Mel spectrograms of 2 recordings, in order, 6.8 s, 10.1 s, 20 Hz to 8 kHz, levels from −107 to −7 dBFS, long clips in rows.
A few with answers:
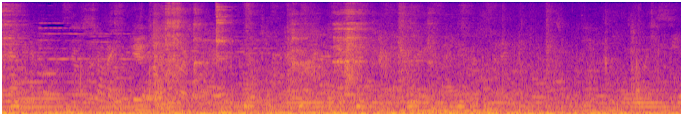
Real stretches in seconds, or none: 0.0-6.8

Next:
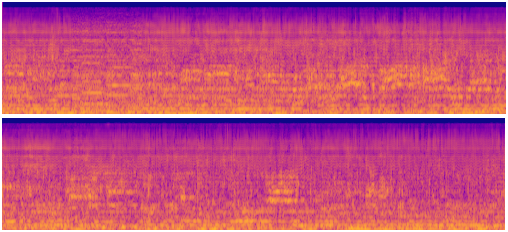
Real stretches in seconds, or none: 0.7-1.4

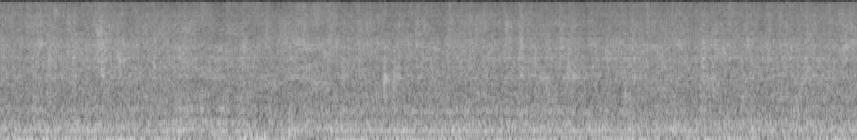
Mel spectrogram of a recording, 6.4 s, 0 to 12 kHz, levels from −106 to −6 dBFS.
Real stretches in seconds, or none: 0.0-1.2; 2.5-6.4

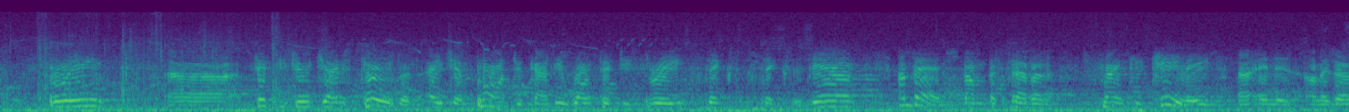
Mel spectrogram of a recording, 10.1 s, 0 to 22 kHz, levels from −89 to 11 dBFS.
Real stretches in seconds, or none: 3.8-5.4; 7.6-8.3

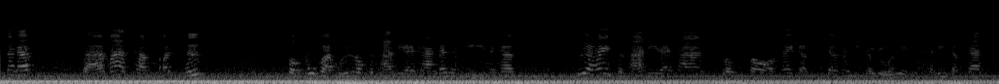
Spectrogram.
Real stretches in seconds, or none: 0.0-10.0

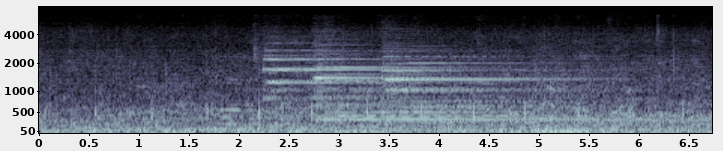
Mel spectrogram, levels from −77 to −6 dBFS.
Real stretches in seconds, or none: 1.6-2.2; 2.8-4.7

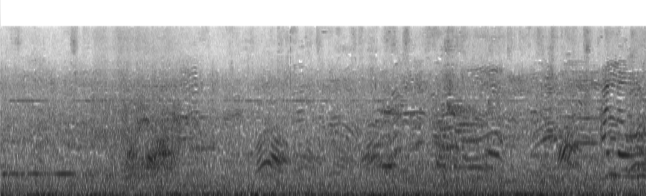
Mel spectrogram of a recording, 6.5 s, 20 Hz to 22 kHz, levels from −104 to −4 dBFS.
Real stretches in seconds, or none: 0.0-0.9; 1.8-6.5

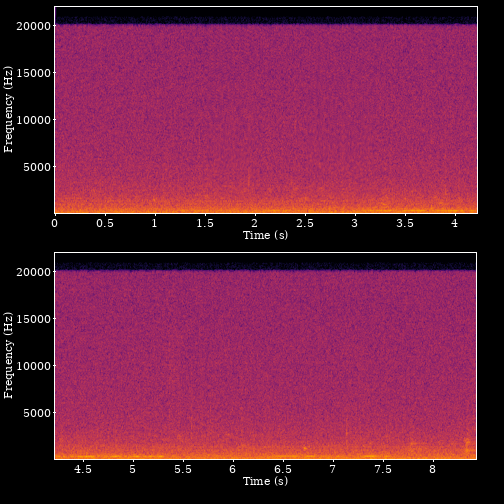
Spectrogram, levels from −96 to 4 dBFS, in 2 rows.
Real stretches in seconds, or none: 0.0-1.5; 2.0-2.5; 3.2-8.4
